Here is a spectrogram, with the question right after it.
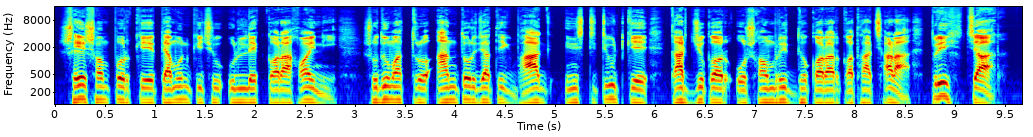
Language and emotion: Bengali, neutral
